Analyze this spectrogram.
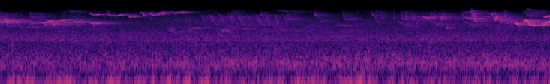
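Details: Several birds sing high, thin twittering phrases and whistled notes, overlapping in a woodland chorus in a forest in Lower Saxony, Germany, above a steady low background rumble.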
